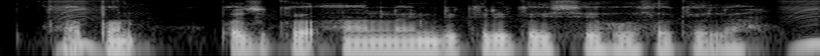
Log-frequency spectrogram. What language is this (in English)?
Bhojpuri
